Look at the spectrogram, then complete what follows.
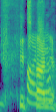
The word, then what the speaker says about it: Tonya: Deadline reported that the director of Cruella and Tonya, I always say Tanya it wrong. Harding. Tonya Harding.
